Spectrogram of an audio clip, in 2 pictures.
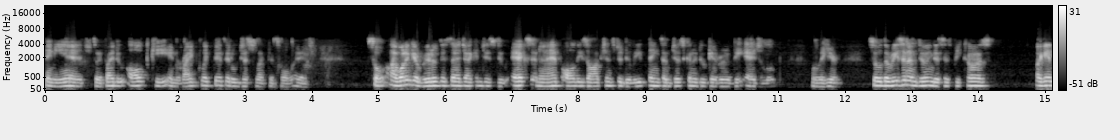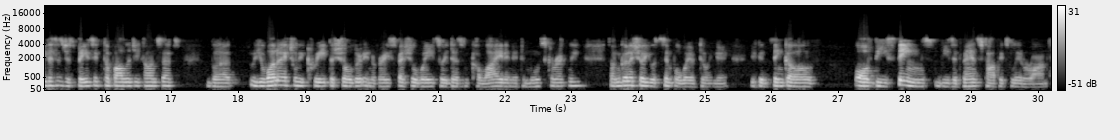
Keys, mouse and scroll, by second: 1.9-3.6 right drag, 2.7-4.3 middle drag, 6.3 x, 11.5 KP_1, 12.8 a, 15.9-17.4 middle drag, 30.1 a.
